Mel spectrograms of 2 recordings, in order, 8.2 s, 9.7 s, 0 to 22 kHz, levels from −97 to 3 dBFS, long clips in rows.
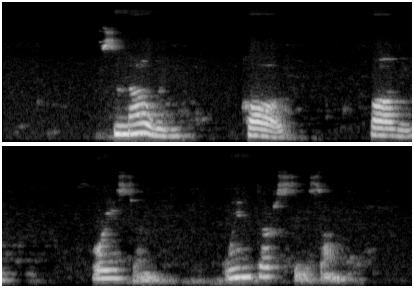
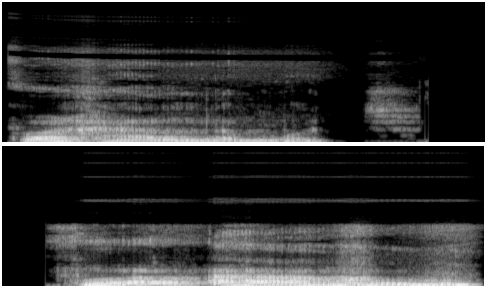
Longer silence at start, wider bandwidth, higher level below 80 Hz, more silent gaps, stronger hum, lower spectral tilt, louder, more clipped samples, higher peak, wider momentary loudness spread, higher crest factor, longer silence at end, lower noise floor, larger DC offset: first, 1 s vs 0.2 s; first, 9.4 kHz vs 3.9 kHz; second, -78 dBFS vs -14 dBFS; second, none vs 3.48-3.53 s, 4.26-5.26 s; neither; second, -6 dB/octave vs -11.5 dB/octave; second, -21 LUFS vs -15 LUFS; neither; second, -6 dBFS vs 0 dBFS; first, 18 LU vs 15 LU; first, 18 dB vs 12 dB; first, 0.65 s vs 0.05 s; first, -75 dBFS vs -45 dBFS; neither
